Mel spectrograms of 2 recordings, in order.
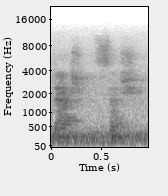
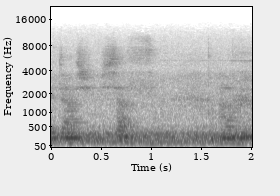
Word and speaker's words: sess: So every time you see a -sess, that's always an fsfast command, and I pronounce it -sesh. Some people say -sess.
